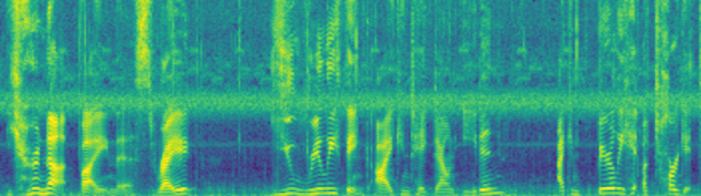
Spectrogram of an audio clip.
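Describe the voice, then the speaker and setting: A woman's voice: medium pitch, animated, a little slow, noisy background, close to an everyday voice. A woman playing a self-doubting young fighter who narrates her own story in an audio drama. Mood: doubtful.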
